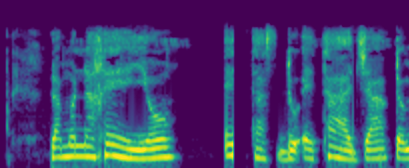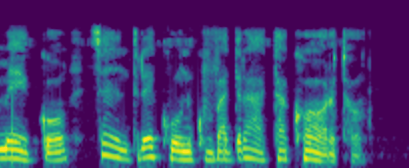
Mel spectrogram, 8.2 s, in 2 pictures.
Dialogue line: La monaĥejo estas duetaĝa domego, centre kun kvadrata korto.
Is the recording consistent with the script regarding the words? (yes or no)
yes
